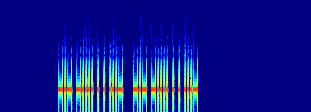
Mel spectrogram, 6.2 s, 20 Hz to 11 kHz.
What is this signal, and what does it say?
Morse code, heard as a keyed tone, about 40 wpm, 700 Hz. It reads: K6EEV K6EEV
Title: USA Call Signs Repeated 2x 40wpm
